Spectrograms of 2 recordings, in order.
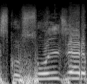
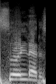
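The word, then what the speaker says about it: soldier: का प्रनंसीएशन जो होगा आप क्या बोलेंगे सोल्जर बोलते हो ना की शोल्डर सोल्जर बोलते हैं मेरी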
